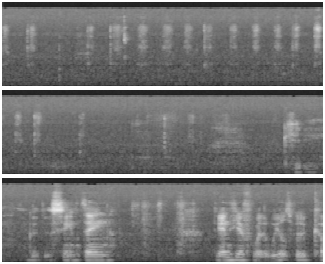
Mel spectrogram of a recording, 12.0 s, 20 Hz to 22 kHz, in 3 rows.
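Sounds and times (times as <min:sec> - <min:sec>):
paintbrush scratchy strokes: 0:00.0 - 0:05.1, 0:09.6 - 0:10.2.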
